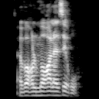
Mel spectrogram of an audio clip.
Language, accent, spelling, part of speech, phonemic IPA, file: French, France, avoir le moral à zéro, verb, /a.vwaʁ lə mɔ.ʁal a ze.ʁo/, LL-Q150 (fra)-avoir le moral à zéro.wav
- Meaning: to be really down, to be feeling very low, to be down in the dumps, to be in low spirits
